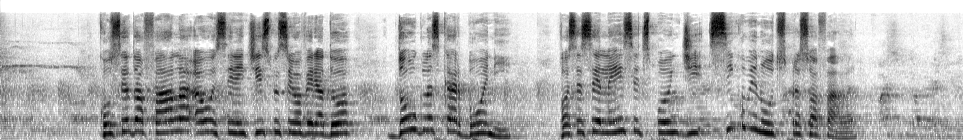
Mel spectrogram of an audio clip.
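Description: A woman speaks firmly into a microphone in a large room.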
